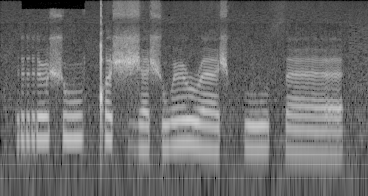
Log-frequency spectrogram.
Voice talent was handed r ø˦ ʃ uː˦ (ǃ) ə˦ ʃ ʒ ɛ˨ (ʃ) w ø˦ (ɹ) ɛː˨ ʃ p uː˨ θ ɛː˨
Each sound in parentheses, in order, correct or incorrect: correct, correct, correct

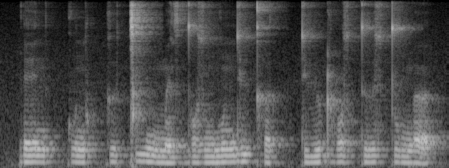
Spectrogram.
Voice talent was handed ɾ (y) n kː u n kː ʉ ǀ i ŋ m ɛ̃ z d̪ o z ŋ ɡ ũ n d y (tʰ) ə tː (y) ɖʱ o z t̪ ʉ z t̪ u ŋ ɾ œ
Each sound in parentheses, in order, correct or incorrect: incorrect, incorrect, correct

